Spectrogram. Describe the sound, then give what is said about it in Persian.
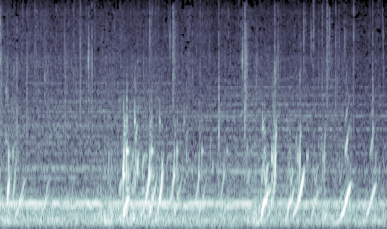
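Thick liquid boils and bubbles steadily, with clusters of rising pops and gurgles bursting over a continuous low simmering hum, moderately loud. “هنگامی که در جهنم افکنده شوند صدای روبنگیزش را بشنوند در حالی که پیوسته می جوشند”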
